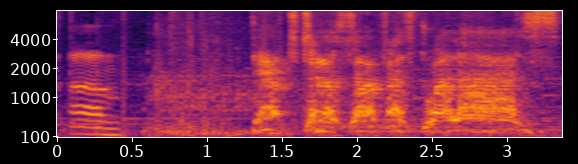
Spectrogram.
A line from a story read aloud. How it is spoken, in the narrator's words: The Zul'Gath here screams, and he says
